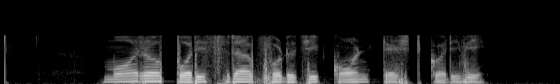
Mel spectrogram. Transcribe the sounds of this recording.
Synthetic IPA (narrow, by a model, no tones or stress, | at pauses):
mɔɾɔpɔɾisɾafʰoɖut͡ɕʰikɔɳʈesʈkoɾibe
